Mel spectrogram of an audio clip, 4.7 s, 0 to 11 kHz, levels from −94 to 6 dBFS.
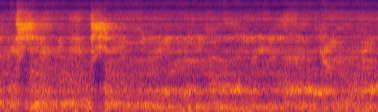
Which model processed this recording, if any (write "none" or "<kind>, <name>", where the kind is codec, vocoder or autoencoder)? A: codec, SNAC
